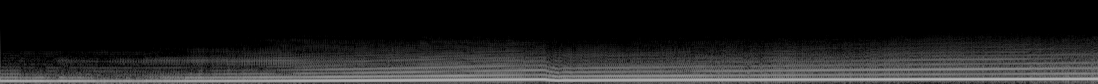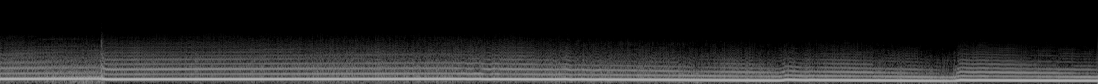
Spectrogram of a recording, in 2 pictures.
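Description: BAC Mono R's 2.5-litre Ford Duratec four-cylinder engine under acceleration, heard from the cockpit. Its pitch climbs and drops at two upshifts, about five and twelve seconds in. It then falls away as the car slows, and jumps back up with a downshift near the end.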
